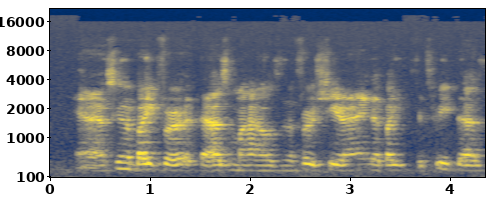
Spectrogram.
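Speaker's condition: Young onset Parkinson's disease; diagnosed at 38, first misdiagnosed as multiple sclerosis, deep brain stimulation surgery; at least nine years since diagnosis, on L-dopa, depends on medication to move, protein blocks medication

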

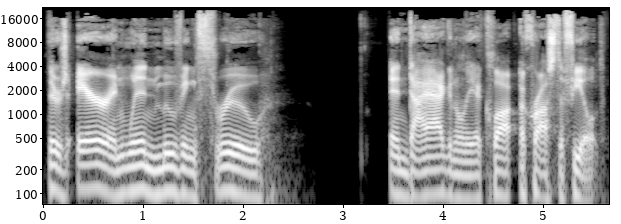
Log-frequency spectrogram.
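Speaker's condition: No condition

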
